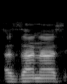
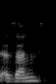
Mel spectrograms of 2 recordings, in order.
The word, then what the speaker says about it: asanas: like do you think azanas is enough uh or you may suggest something else did i pronounce it right as honest yes yes you got it right all right okay so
